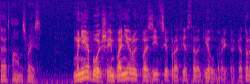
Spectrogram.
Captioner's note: non-english speech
